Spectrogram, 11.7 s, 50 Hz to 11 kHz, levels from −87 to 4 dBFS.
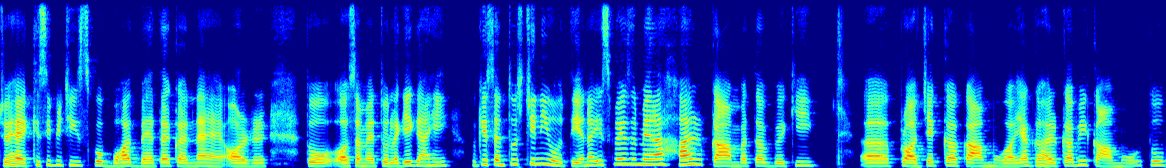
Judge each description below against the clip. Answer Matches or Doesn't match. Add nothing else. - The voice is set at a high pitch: Matches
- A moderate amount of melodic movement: Matches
